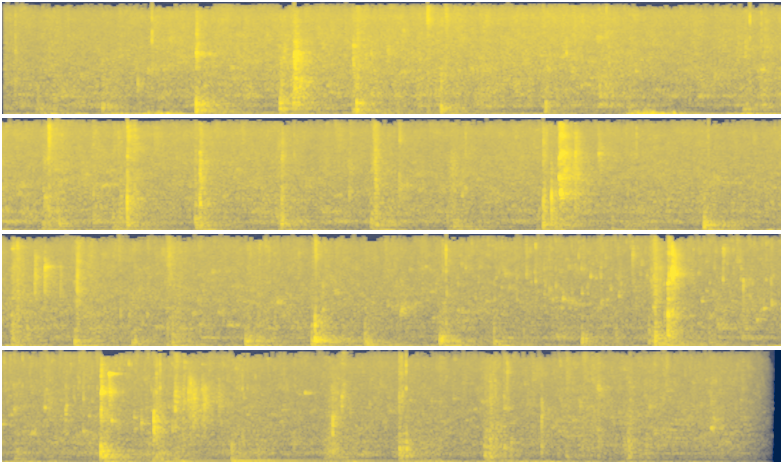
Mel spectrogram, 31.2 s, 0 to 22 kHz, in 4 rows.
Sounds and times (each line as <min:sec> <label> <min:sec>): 0:00.0 water 0:31.1
0:00.0 steps in tunnel 0:30.8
